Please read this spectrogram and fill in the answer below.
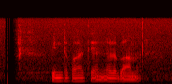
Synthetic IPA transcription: pinʈɐpaːt̪ija̰nːuləba̰ːmə̰

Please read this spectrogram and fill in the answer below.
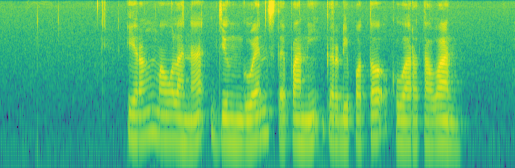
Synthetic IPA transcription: ʔiɾəŋmaulanaʔd͡ʒɨŋɡuɛnst̪epanikɨrdipɔt̪ɔkuwart̪awan

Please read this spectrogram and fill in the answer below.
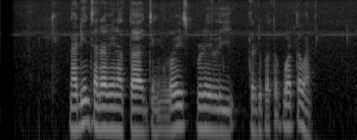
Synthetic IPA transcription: nadiɲt͡ʃandɾawinat̪ad͡ʒɨ̰ŋlɔisbɾɛlikɨrdipɔ̰t̪ɔkəwart̪awan

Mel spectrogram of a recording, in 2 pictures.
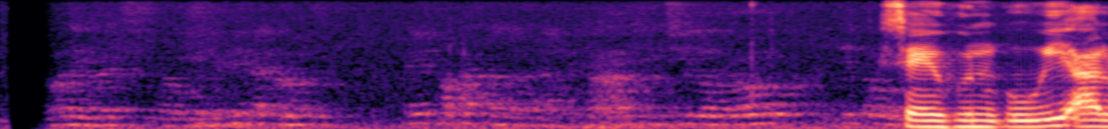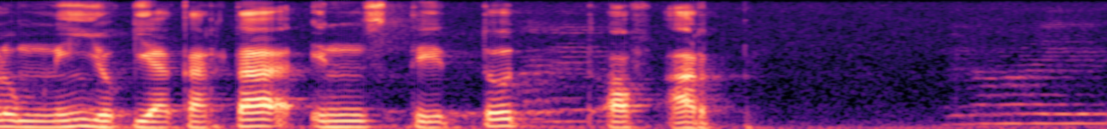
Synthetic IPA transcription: seɦunkuwialumnijɔk̚d͡ʒakart̪ainst̪it̪ut̪̚ɔfʔart̪̚

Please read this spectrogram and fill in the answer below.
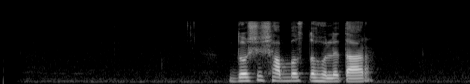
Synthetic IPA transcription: d̪oʃeʃabːost̪oɦolet̪aɾ

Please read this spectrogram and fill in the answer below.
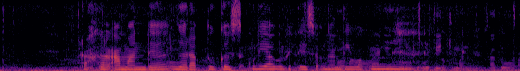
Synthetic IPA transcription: rahɪlʔa̰mand̪aŋɡəɾap̚t̪uɡ̥a̤skuliawiwɪt̪esɔʔŋant̪iwək̚ni

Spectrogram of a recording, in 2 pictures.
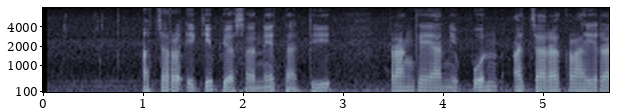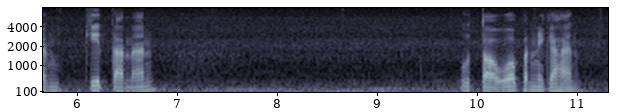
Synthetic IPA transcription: ʔat͡ʃaɾɔʔikib̥i̤asaned̪̥a̤d̪̥i̤ | raŋkeanipʊnʔat͡ʃaɾakəlaɦiɾan | kit̪anan | ut̪ɔwɔpərnikaɦan

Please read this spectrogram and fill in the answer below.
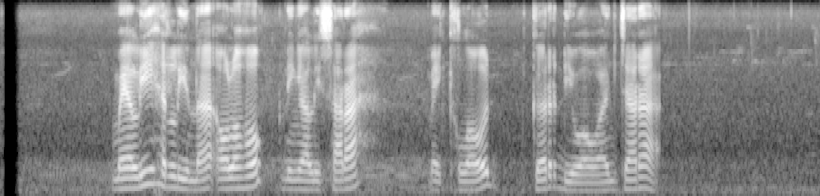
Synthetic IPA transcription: mɛliɦɛrlinaʔɔlɔɦɔk̚niŋalisaɾahmɛkʰlɔwd̚ | kɨrdiwawaɲt͡ʃaɾa

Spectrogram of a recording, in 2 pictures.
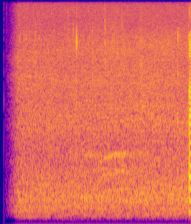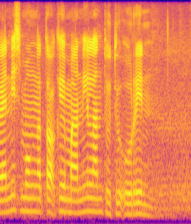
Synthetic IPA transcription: pɛnɪsmʊŋːət̪ɔʔkemaniland̪̥ṳd̪̥ṳʔuɾɪn

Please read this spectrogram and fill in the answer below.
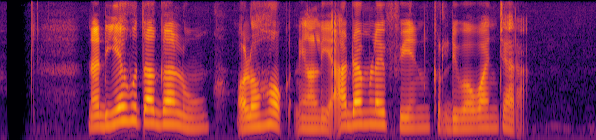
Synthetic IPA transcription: nadijaɦut̪aɡaluŋʔɔ̰lɔɦɔk̚nialiʔa̰damlɛfinkɨrdiwawaɲt͡ʃaɾa̰

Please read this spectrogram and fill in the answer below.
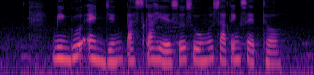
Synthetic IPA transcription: miŋɡuʔɛɲd͡ʒɪŋpaskahjesʊswuŋusakɪŋsed̪̥ɔ̤

